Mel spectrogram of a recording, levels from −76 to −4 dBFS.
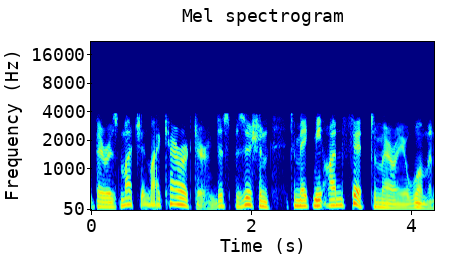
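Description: From start to finish the speech has passed through an AMR narrowband mobile codec, coding at a rate that points to the 10.2 kbps mode. Everything above about 3.8 kHz is gone, so the voice sounds boxed-in and phone-like, with a plainly audible buzzy, synthetic edge.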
